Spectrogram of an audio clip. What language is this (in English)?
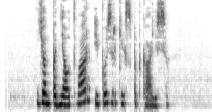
Belarusian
